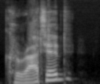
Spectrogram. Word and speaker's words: carotid: And when she came to see me for carotid, is that the pronunciation? Carotid, the carotid arteries. I think the dictionary said that was the pronunciation.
